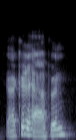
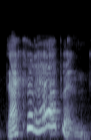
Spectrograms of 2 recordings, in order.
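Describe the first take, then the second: First: Said in the usual way. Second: High pitch jump. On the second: Real, not acted. Repeating chat comment aloud.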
